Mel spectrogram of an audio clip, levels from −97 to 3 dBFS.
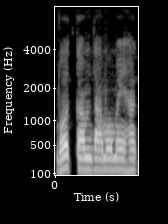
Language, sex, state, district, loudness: Hindi, male, Bihar, Jahanabad, -20 LUFS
